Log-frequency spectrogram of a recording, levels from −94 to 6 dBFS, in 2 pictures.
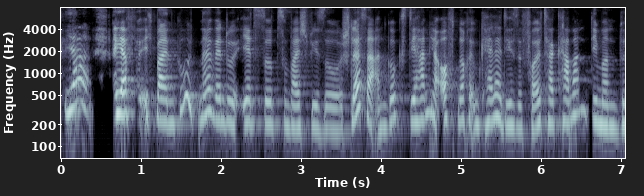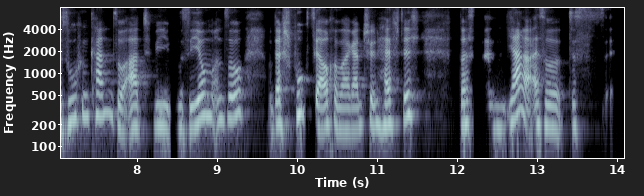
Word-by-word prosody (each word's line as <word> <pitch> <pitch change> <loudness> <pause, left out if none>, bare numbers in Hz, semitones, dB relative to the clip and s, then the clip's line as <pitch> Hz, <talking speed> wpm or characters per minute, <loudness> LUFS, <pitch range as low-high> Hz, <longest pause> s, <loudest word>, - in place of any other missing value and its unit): Ja, 360 +8 +4 0.3
ah, - - +9
ja, 275 -1 +12
f 275 0 -8
ich - - -4
meine 220 -2 +5
gut, 435 - 0
ne, 285 +6 0
wenn 225 -2 0
du 215 -1 -2
jetzt 210 0 -1
so 205 -1 -1
zum 200 0 -8
Beispiel 180 0 -3
so 170 -1 -1
Schlösser 170 - +4
anguckst, 225 +6 -5
die 220 0 +2
haben 230 +5 0
ja 275 - +1
oft 230 0 +2
noch 220 +1 -3
im 200 -5 -4
Keller 215 +5 -1
diese 195 -3 -5
Folterkammern, 210 - -1
die 220 - -1
man 190 -2 -1
besuchen 215 +7 -3
kann, 270 +1 0
so - - -3
Art 185 0 0
wie 185 -2 -6
Museum 180 +9 -1
und 230 -1 -7
so 255 +4 0 0.3
und - - -7
da 205 - +5
spukt's 275 +6 -1
ja 170 - +5
auch 205 +4 -3
immer 170 -4 -2
ganz 170 +4 -2
schön 215 -4 -2
heftig, 205 +7 0 0.5
dass 195 +1 -1 0.2
ähm, 180 -1 -11
ja, 225 +4 +5
also, 185 -2 -2
das, 190 - -8
äh 485 - -21
210 Hz, 215 wpm, -23 LUFS, 185-245 Hz, 0.5 s, ja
